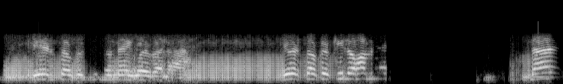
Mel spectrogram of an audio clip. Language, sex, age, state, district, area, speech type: Maithili, female, 30-45, Bihar, Muzaffarpur, rural, conversation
